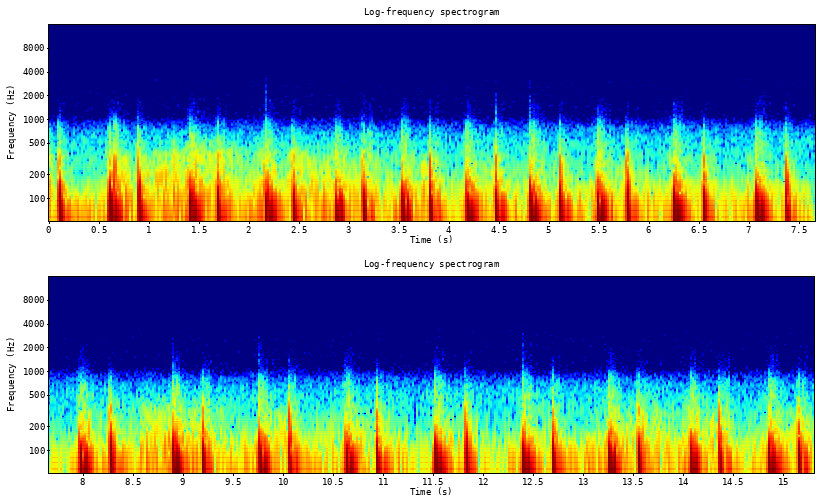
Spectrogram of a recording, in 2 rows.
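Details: Male heart auscultated with a stethoscope, recorded either sitting at a desk or lying in bed: clear, steady lub-dub at about 80 beats a minute, no added sounds between beats; normal heart sounds.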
